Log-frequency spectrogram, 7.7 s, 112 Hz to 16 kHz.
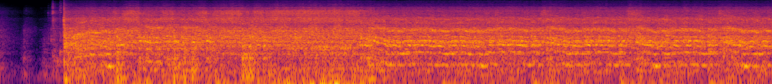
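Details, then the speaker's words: Ford 302 5.0L V8 in a Bronco after regasketing and reinstallation, fuel pump relay pulled: even starter churn, engine spins without catching, cranked to build oil pressure before first start; owner thought one cylinder may have fired. "I think I'm going to pull the fuel pump relay or the fuse and crank it over a couple times, so that way we can get oil, you know, going through the system before it actually fires."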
